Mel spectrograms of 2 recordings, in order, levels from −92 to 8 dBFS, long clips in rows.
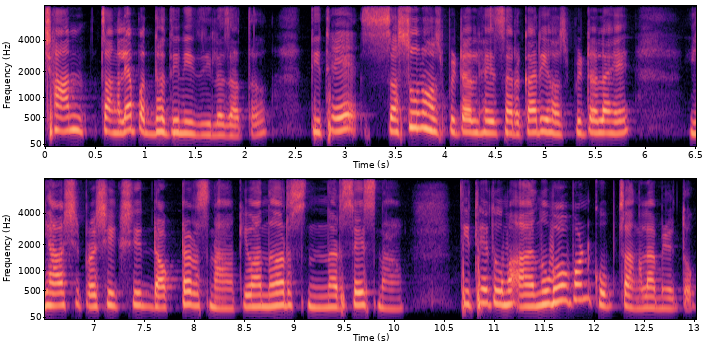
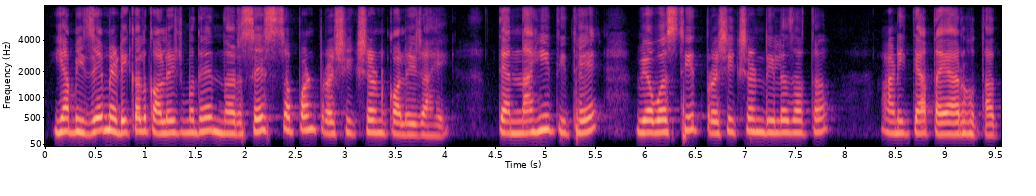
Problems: none marked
